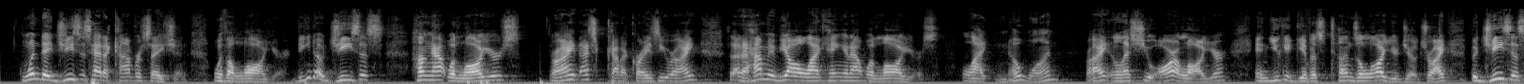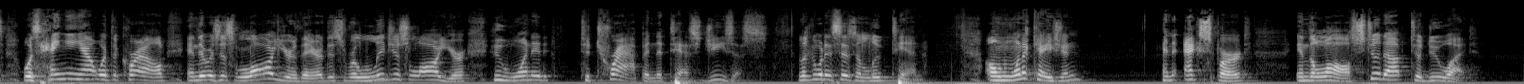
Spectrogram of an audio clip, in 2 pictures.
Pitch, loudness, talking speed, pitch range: 170 Hz, -20 LUFS, 190 wpm, 140-205 Hz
